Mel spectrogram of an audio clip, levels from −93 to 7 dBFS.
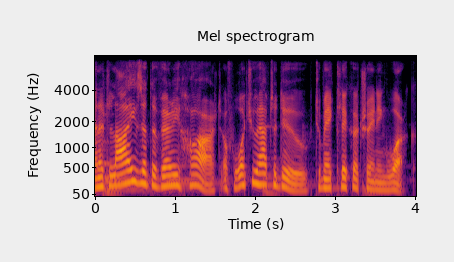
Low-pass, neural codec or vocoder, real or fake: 7.2 kHz; none; real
